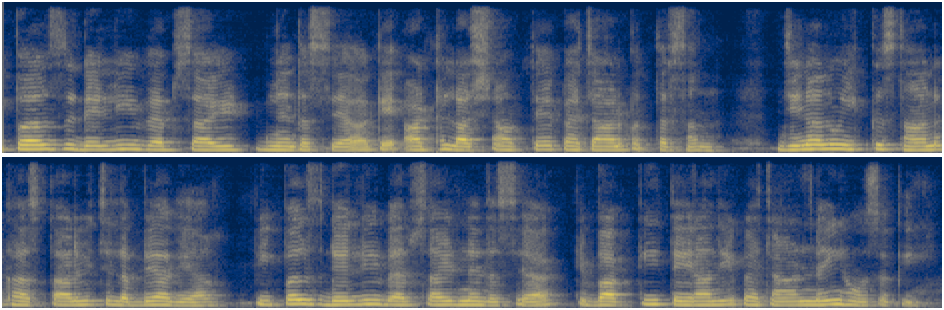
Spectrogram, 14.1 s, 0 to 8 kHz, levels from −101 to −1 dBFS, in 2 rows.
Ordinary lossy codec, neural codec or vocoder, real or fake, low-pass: none; codec, 16 kHz, 16 kbps, FreqCodec, smaller model; fake; none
